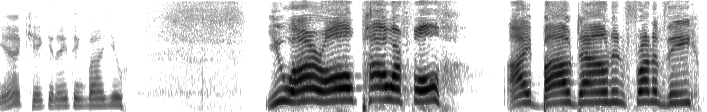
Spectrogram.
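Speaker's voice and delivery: butter them up with exaggerated fake awe; sarcastic flattery. Man mocking women who think guys are dumb, high sarcastic fawning. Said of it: "for them to continue existing".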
